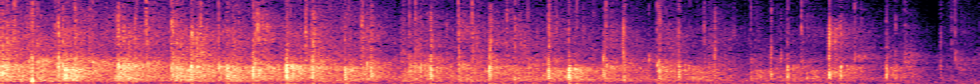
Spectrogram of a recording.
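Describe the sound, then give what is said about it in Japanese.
Sustained audience applause welcoming a man and the members of his group called forward to be prayed for, a dense wash of many hands clapping at a steady, moderate loudness that tapers slightly toward the end. “Let's give him a hand of encouragement.”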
